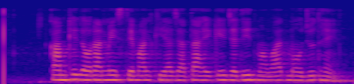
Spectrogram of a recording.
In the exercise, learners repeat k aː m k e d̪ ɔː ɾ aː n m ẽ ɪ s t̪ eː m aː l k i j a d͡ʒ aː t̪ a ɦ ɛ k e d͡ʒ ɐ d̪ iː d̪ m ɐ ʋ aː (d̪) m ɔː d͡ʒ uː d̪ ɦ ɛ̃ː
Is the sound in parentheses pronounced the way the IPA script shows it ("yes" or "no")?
yes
